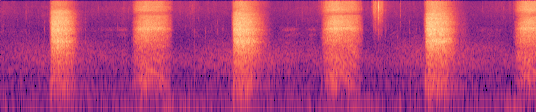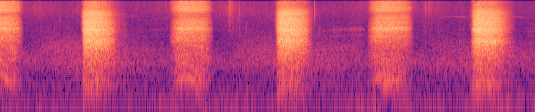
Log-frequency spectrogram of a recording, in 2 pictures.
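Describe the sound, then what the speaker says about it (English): Heavy, forceful breaths from someone swinging a heavy club in a single-arm rotational exercise, eleven evenly spaced loud exhalations with an inhale between, near and alone. "Inhale at the bottom, exhale at the top."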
